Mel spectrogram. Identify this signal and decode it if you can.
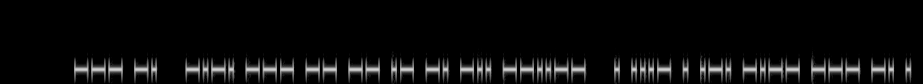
Morse code, heard as a keyed tone, about 28 wpm, 700 Hz. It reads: ON COMMAND, EVERYONE
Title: Sentences from Top 1600 Words 28wpm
